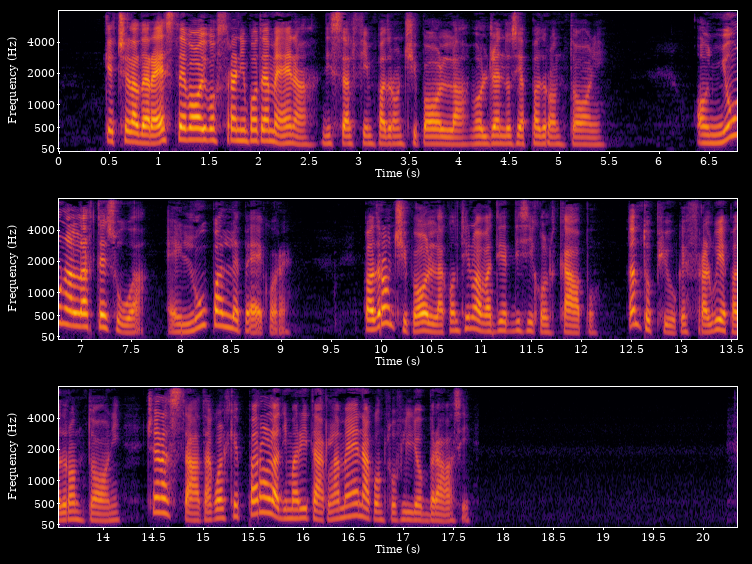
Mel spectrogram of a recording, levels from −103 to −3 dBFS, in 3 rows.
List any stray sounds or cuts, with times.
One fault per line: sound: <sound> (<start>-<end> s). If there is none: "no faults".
no faults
